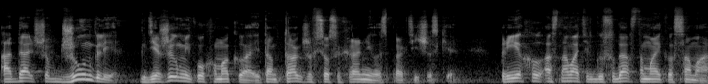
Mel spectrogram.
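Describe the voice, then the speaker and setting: Over light background noise, a man talks at a moderate pace in a medium pitch with ordinary pitch variation. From Russia. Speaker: foundation director and researcher. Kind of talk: TV interview. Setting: TV studio. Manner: hesitant, with frequent filler sounds. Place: studio. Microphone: lapel.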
